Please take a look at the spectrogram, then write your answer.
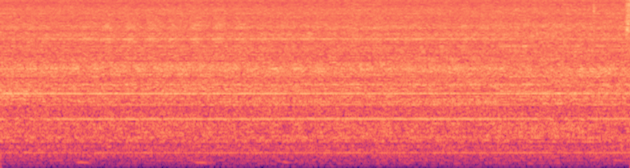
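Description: A hair dryer blowing steadily on a homemade candy corn craft, a loud, continuous close-up whoosh and whine that holds unchanged throughout.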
